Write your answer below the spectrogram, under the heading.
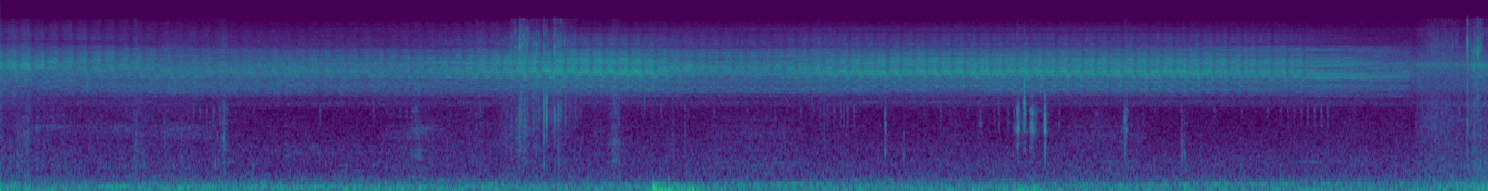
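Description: A chorus of singing insects such as crickets: a steady, high-pitched trill of rapid pulses, swelling slightly about five seconds in.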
